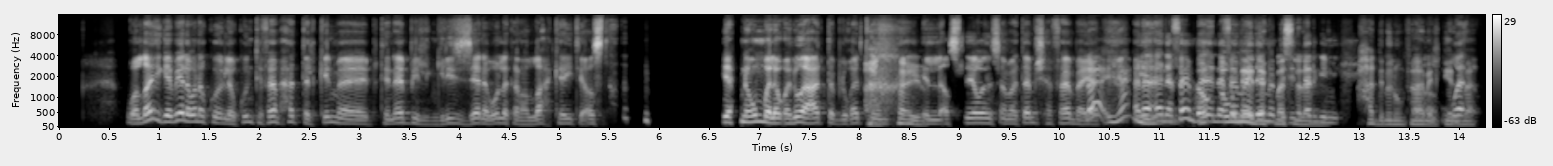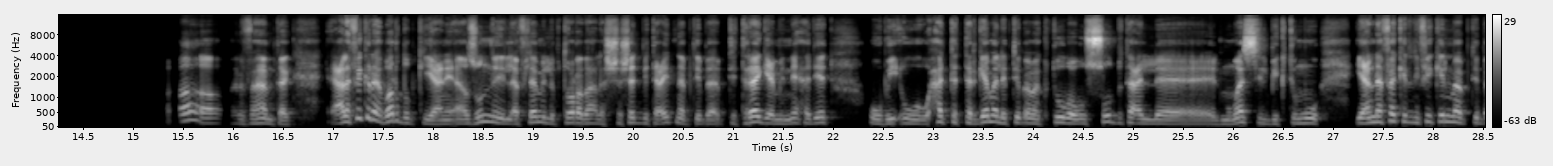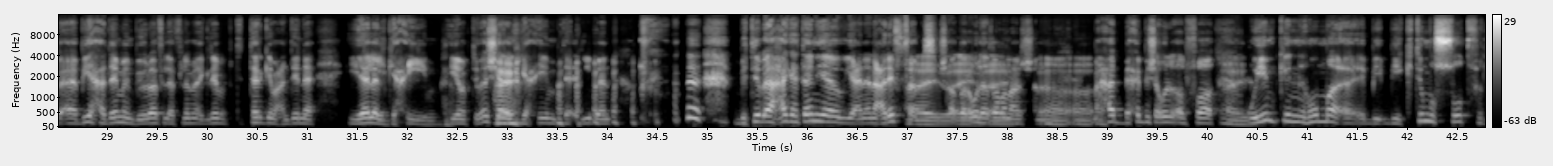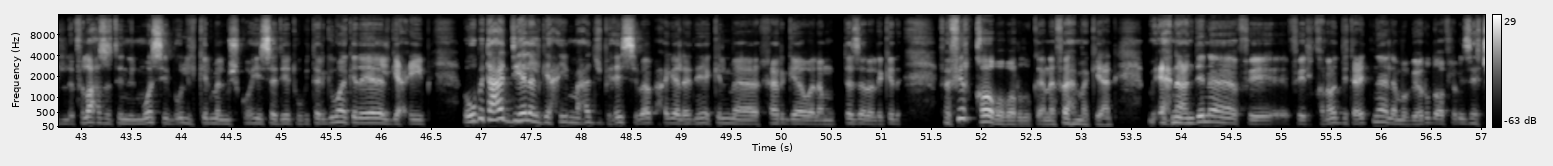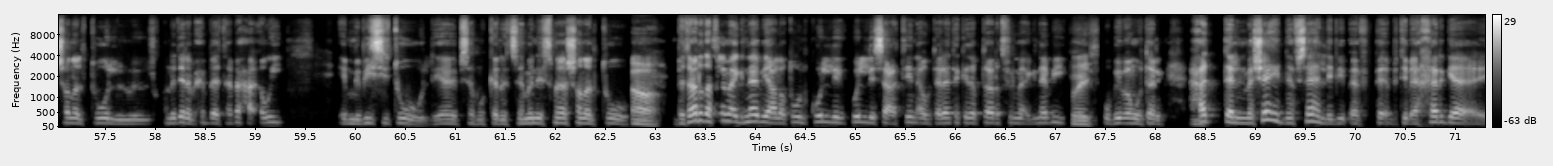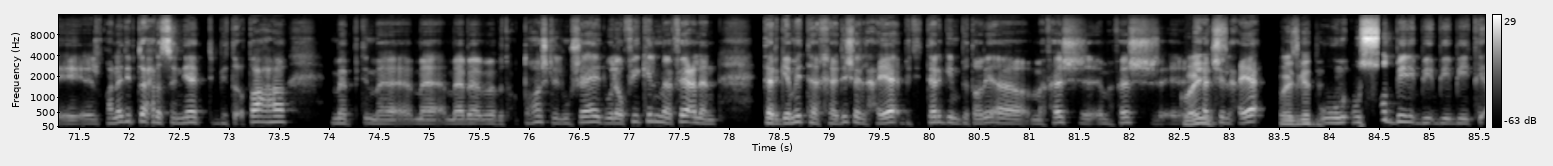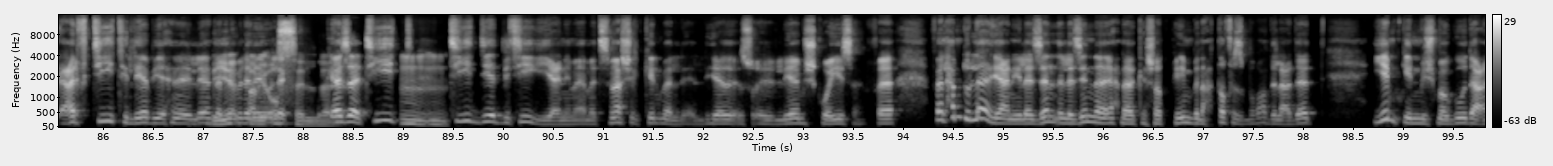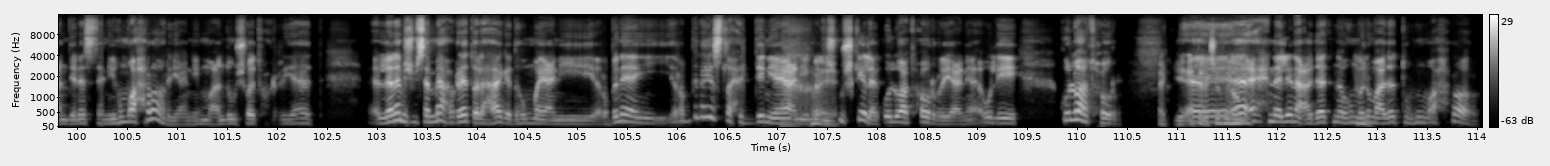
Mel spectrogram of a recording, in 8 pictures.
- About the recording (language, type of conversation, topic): Arabic, podcast, إيه رأيك في دبلجة الأفلام للّغة العربية؟
- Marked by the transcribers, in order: chuckle; laughing while speaking: "أيوه"; laugh; chuckle; in English: "Channel Two"; chuckle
